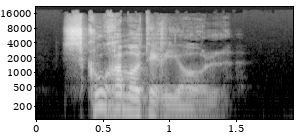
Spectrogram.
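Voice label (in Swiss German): "kichematerial", Alsatian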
